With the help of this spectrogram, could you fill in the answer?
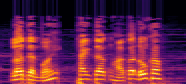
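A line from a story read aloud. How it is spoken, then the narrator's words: Stern question. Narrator (Vietnamese): Thành Tường nghiêm giọng hỏi tiếp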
